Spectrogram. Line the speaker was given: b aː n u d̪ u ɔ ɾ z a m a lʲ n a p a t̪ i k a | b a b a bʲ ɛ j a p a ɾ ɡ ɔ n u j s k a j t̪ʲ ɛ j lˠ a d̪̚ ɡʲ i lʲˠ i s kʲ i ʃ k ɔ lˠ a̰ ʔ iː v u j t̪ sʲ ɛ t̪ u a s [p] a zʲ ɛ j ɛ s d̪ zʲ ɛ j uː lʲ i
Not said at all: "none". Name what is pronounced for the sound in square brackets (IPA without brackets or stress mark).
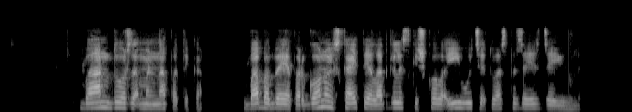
p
